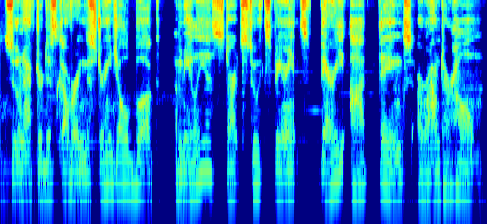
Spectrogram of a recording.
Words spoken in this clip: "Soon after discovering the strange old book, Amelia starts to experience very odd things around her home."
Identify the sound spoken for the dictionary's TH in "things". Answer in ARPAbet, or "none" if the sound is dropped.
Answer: TH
